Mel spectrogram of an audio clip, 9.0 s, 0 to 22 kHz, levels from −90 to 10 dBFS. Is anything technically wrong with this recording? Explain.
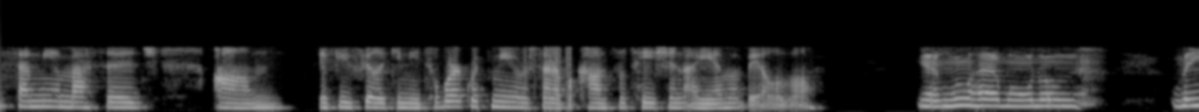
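Yes. From 3.92 to 4.28 s, between "to work with me" and "a consultation I am", a burst of sharp ticks and crackle sits over the speech, which itself stays intact underneath. These are bit errors on a digital phone line. On this 64 kbps G.711 A-law telephone channel, each flipped bit corrupts a single 8-bit sample, and hits on the upper bits, or on the sign of a loud sample, throw that sample far off, making a click. An error rate of around half a percent over this stretch turns those clicks into crackle.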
